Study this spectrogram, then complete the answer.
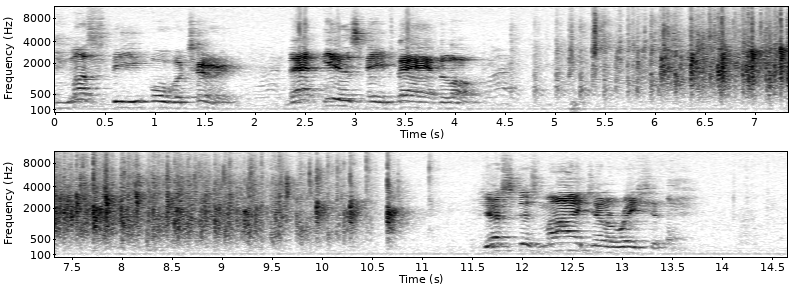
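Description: An elderly man speaks firmly into a microphone.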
